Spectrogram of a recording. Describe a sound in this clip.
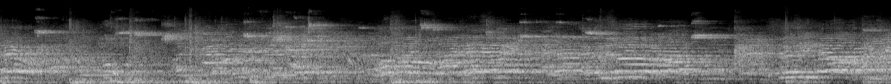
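A basketball bounces on a wooden floor in an echoing gym.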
